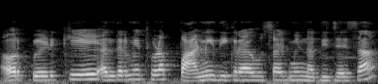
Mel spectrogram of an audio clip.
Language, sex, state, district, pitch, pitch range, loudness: Hindi, female, Maharashtra, Gondia, 195 Hz, 190-225 Hz, -17 LUFS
